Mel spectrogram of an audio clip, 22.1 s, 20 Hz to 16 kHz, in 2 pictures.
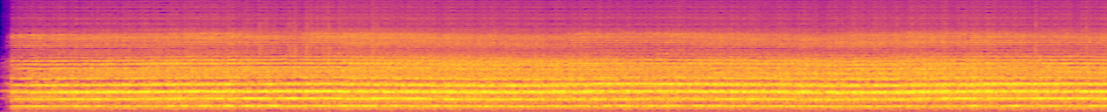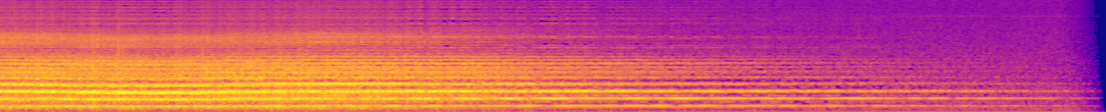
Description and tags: guitar drone 1
The sound is a guitar drone. Effects used: light distortion > EQ > pitch shifter/harmonizer on multi-effect > delay on a second multi-effect > MORE delay > vibrato > reverb.) Direct to soundcard, edited w/ compression and fading on the beginning/end to hide "loop clicks". Sound is a bit distorted in parts due to peaking from the reverb (I guess)... Meant to imitate shoegaze-style guitar drones... If I had a proper amp it might sound better!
